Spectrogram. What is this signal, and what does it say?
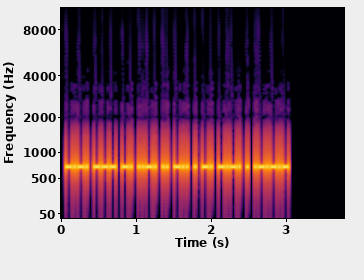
Morse code, heard as a keyed tone, about 44 wpm, 700 Hz. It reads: CONFIDENCE.
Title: Sentences from Top 1500 Words 45wpm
